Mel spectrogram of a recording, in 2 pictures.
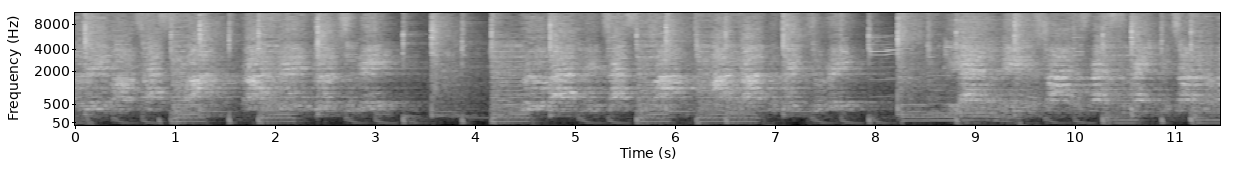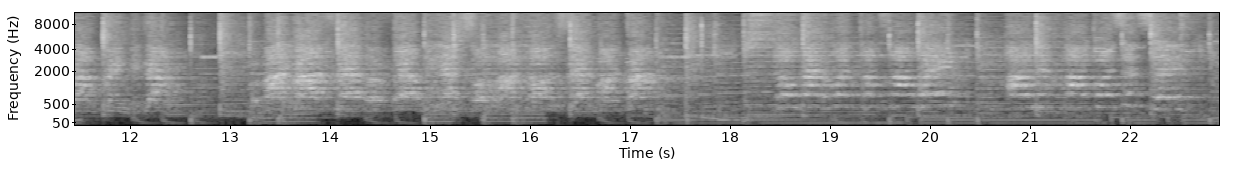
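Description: A gospel choir singing with instrumental backing and a steady bass line, in sung phrases that break off briefly every few seconds.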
